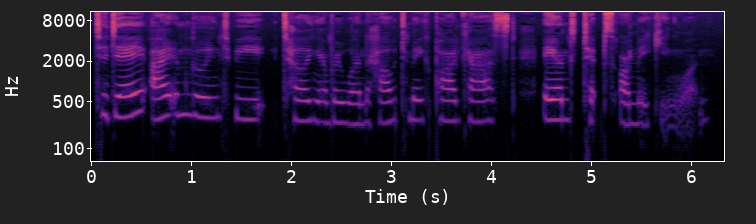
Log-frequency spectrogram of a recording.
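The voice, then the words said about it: Slightly sick, congested voice. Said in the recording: “my voice sounds a little weird, like sick, because I've been really, like, allergic lately”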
